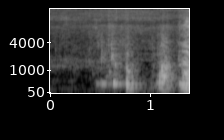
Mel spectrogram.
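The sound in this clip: Hot water runs from a tap in short rushing, splashing surges that grow louder toward the end, with no voices.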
